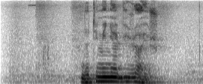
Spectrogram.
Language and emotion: Russian, sad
